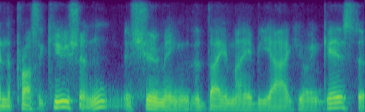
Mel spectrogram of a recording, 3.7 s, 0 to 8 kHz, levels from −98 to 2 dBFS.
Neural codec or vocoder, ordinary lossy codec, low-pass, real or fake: codec, 16 kHz, 1.1 kbps, Voila-Tokenizer; Opus, 16 kbps; 7.2 kHz; fake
